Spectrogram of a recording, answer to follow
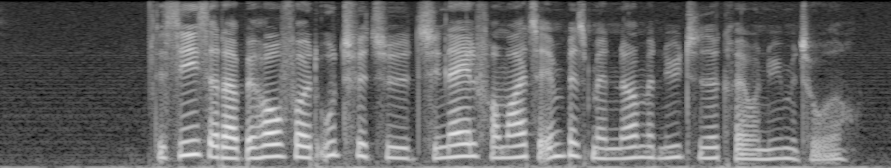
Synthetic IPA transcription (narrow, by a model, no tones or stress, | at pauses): d̥e̝siːsæd̥ɑ̈æɐb̥e̝ɦɒʊ̰fɒ̽e̝d̥ut͡sʰʋe̝t͡sʰyð̞ˠid̥sinɛ̰ːlfʁɑ̈mɑ̈ɪt͡sʰe̝ʔemb̥e̝ðˠsmæn̰n̩ɒ̽mæd̥nyːt͡sʰyðˠɐkʰʁɛ̰ːʊɐnyːme̝t͡sʰo̝̰ːð̞ˠɐ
